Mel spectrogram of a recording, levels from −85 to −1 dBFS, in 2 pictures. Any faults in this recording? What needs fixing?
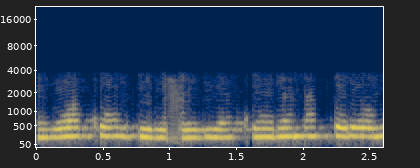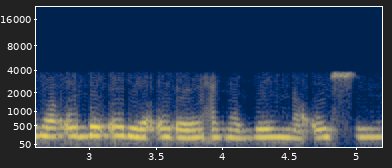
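Tandem speech coding throughout: the speech sounds rough, muffled and warbly, with nothing above 3.8 kHz, which points to several low-rate coders in a row, such as G.729A. Preventing it means carrying the speech end to end in one codec, or passing frames through transcoder-free.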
